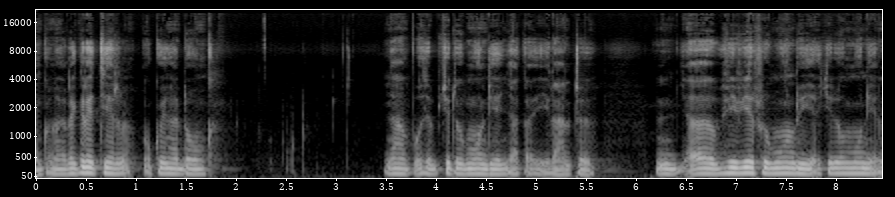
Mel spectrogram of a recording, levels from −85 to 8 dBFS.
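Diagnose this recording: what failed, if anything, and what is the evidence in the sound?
Nothing in the recording points to a failure at any stage of the chain; the speech signal stays continuous and intact, with no audible defect anywhere along it.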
